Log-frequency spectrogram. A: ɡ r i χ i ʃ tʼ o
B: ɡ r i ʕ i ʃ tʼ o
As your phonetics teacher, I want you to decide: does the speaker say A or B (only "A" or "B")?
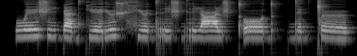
B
